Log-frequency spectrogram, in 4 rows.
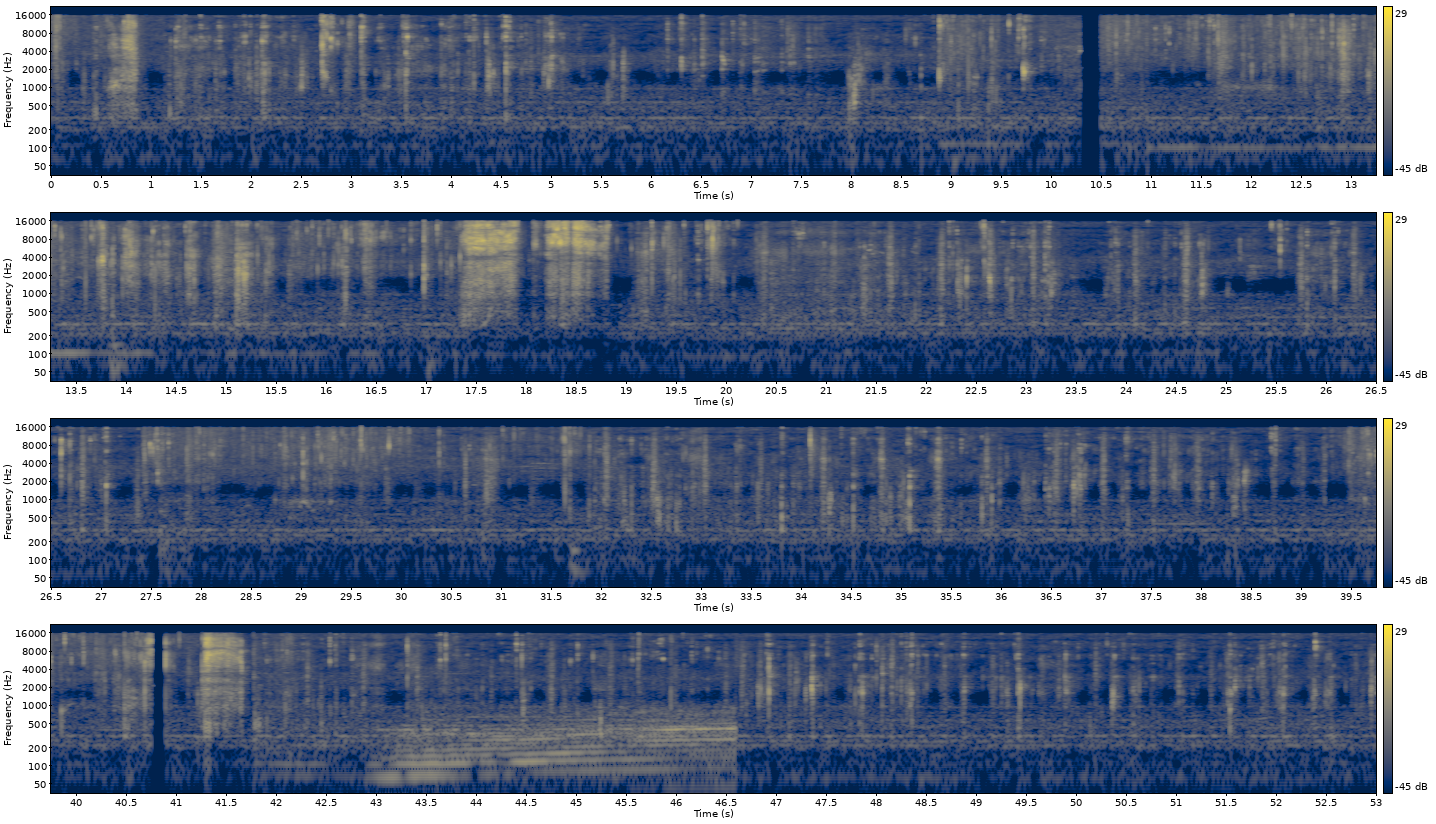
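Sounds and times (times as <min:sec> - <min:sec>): wrap being bitten and chewed: 0:10.6 - 0:24.9, 0:25.5 - 0:53.0.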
